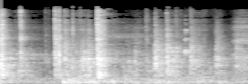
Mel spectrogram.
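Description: Metal latch and boards of a wooden fence gate clicking and knocking as the gate is unlatched and pulled open: a run of sharp clicks, loudest at the start and about a second in, with a quick cluster of smaller clicks near the end.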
